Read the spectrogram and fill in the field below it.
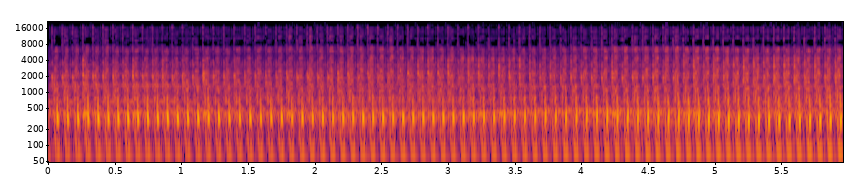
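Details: Petter AA1 single-cylinder diesel water pump, started cold after sitting a week: even, regular diesel beat with a light injector-pump clink, no misses or knocks; healthy, steady run.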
